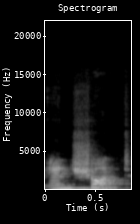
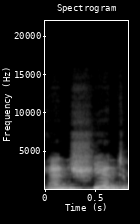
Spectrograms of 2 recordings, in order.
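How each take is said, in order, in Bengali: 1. শেষ অংশটি একটি ছোট একক দল: shent। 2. শেষ অংশে একটি অতিরিক্ত 'ee' ধ্বনি আছে: shee-ent। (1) "বাট উচ্চারণটা হবে অ্যানশান্ট" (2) "এটাকে আমরা বেশিরভাগ কি বলি? অ্যানশিয়েন্ট বলি"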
